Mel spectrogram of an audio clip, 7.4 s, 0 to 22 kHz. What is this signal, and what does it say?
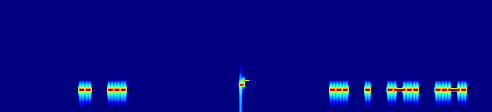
Morse code, heard as a keyed tone, about 25 wpm, spaced as for 18 wpm, 690 Hz. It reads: IS SELF
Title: 2x Character Spacing - Top 200 Words - 25wpm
